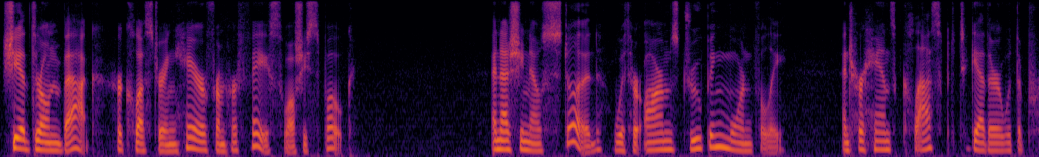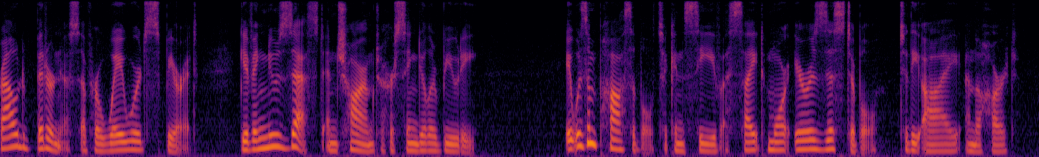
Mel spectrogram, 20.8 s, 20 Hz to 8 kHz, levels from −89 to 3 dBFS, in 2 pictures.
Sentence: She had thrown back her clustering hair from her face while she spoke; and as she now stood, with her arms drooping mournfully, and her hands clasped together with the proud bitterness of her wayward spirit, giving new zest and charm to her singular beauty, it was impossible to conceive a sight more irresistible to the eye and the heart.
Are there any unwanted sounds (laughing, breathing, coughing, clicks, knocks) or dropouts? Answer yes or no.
no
